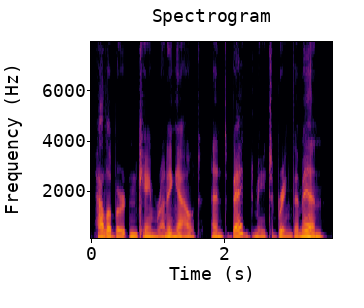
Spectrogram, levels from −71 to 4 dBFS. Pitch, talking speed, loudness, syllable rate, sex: 130 Hz, 180 wpm, -20 LUFS, 4.9 syllables/s, male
